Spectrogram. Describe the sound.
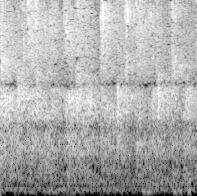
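A church audience applauds, giving the Lord an offering of clapping: steady, faint, dense clapping that carries on evenly throughout without a clear break.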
